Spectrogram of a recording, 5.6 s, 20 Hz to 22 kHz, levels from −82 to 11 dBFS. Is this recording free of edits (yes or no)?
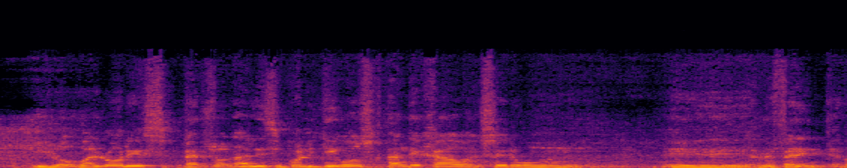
yes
